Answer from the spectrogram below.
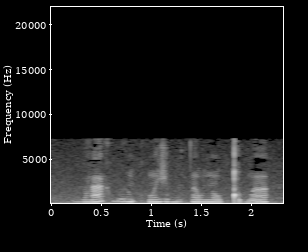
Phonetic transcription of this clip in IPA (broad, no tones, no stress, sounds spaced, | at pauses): bʱ ã x bʱ ə̃ kʷʰ ə̃ ʒ ɪ b u t ə̃ w n õ w ǃ ʊ b ɐ̃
